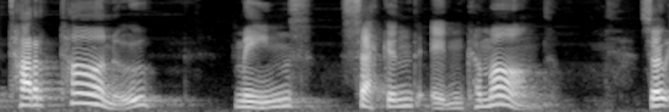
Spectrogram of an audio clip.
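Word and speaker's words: תרתן: Now in Hebrew, tartan is spelt with a short A, tar, and then a long A, tan.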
